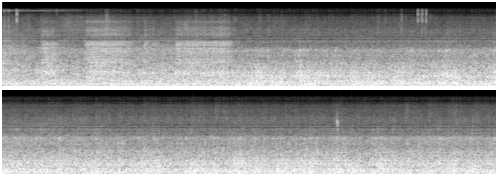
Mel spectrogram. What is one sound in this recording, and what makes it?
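Wind rumbles steadily outdoors.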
